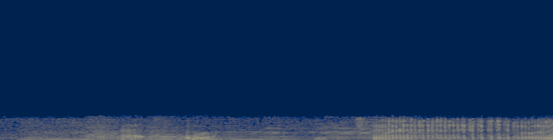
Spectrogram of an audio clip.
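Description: A long, drawn-out burp rumbles into the microphone, starting low and croaky, then swelling into a louder, rougher belch near the end.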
